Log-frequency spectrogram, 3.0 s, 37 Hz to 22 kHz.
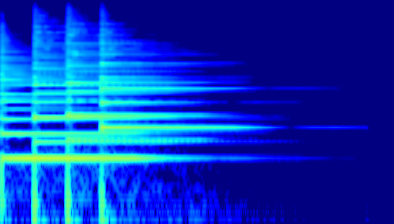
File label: G sharp Minor Major 7th Flat 5th B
